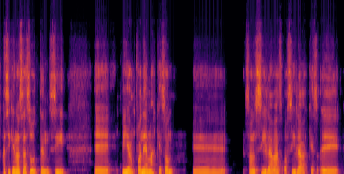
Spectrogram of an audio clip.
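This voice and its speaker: Male teacher, slightly high voice, patient and halting explanation style. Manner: patient, explains with many pauses and fillers. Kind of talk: online class lecture.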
